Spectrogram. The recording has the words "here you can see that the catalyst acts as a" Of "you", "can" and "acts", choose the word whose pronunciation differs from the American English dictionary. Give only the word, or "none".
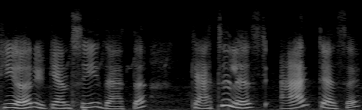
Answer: acts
